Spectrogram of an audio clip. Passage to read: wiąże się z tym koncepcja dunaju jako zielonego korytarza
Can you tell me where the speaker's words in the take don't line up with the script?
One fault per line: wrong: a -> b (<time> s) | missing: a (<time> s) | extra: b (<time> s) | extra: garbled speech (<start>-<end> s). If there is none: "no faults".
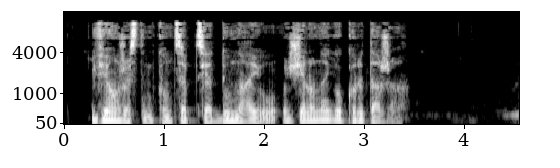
missing: się (0.7 s)
missing: jako (2.1 s)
